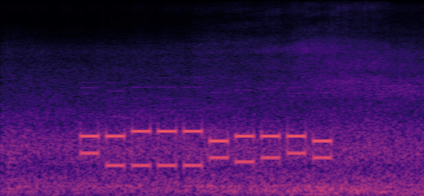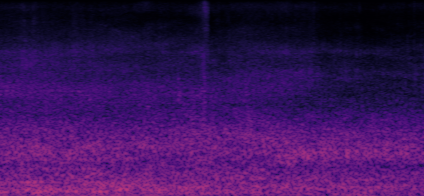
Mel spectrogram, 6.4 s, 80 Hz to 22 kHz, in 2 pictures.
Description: DTMF, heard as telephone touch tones, dialled by machine, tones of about 140 ms, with street noise. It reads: 0233375807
